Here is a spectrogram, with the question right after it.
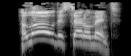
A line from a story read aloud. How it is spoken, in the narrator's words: shout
